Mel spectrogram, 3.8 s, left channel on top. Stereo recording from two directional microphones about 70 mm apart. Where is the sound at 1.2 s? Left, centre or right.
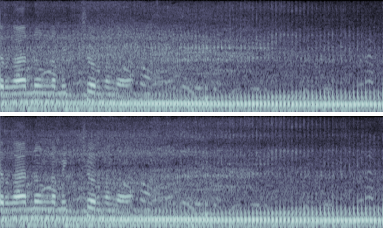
Right.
